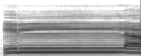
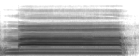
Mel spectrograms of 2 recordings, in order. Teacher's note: یہ الف مدہ ہے، اس کو ہم ایک الف کی مقدار کھینچ کر ادا کریں گے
